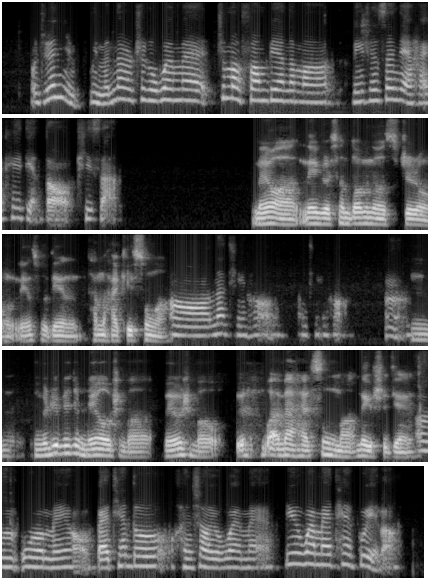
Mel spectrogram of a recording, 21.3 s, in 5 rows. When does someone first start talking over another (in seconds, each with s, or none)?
none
